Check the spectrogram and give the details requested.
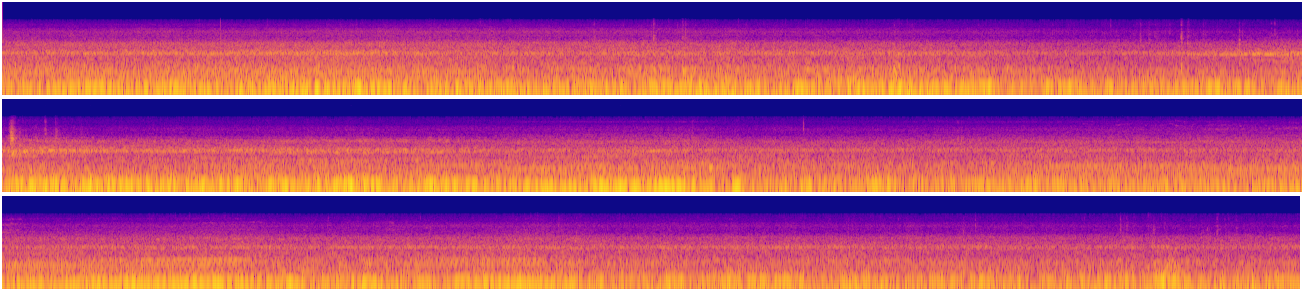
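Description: Car engine and tyre noise heard inside the cabin while driving at speed, the engine note rising and falling with throttle and gear changes.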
